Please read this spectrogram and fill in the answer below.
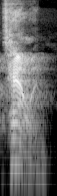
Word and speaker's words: Tallon: bit of shop tal thanks so much for being on it how do you pronounce it uh Talon t a l o n like the eagle claw people are always like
